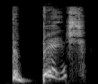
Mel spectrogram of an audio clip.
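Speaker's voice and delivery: high, loud furious scream. Acted. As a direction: spit it out in rage. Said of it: "I screamed".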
